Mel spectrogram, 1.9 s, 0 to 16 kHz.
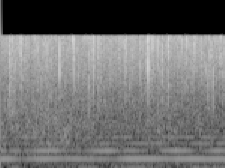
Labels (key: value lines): label: biophony, midshipman
recorder: SoundTrap 500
